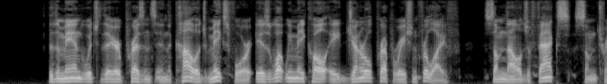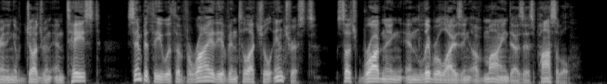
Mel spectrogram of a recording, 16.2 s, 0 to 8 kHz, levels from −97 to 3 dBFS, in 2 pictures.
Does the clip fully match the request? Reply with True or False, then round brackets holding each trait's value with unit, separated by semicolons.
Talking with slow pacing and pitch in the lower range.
False (170 wpm; 90 Hz)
